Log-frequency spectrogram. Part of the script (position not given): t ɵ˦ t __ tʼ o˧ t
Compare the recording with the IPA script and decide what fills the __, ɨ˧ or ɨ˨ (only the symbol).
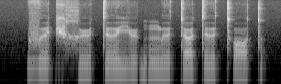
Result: ɨ˧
